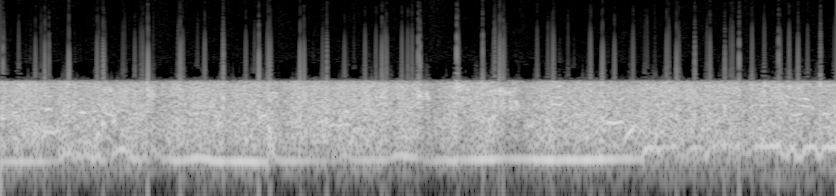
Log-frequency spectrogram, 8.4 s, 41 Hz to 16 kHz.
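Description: Shortwave radio receiver audio tuned near 6180 kHz: a dense, steady band of hiss with frequent sharp static crackles, and a low steady tone that steps up in pitch near the end.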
